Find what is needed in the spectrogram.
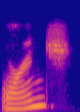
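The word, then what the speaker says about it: Ornge: I work for Orange. Um pronounced like the color orange.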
